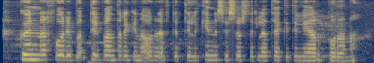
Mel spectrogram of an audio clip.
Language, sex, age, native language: Icelandic, female, 30-39, Icelandic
